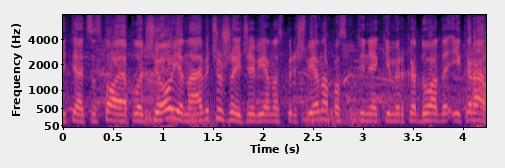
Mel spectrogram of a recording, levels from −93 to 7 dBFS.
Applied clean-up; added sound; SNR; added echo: none; none; none; none.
